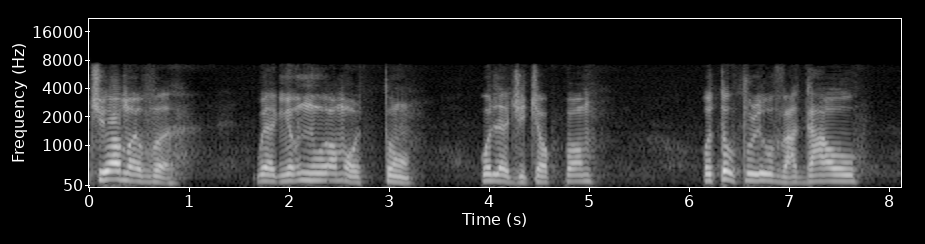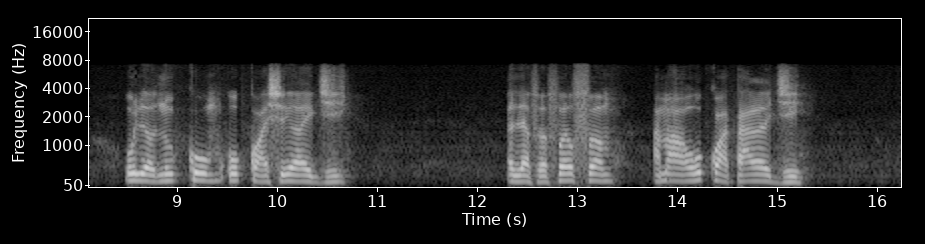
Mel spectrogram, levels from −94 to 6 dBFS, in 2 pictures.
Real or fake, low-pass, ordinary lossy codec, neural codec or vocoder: fake; 7.2 kHz; MP3, 96 kbps; codec, 16 kHz, 0.8 kbps, ZipCodec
